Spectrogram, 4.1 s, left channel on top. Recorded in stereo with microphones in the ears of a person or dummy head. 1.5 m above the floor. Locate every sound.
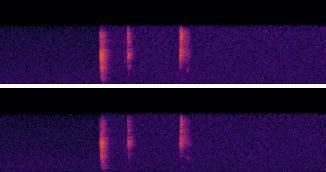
1.2 s a splash: 35° left (ahead or behind), 1.0 m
